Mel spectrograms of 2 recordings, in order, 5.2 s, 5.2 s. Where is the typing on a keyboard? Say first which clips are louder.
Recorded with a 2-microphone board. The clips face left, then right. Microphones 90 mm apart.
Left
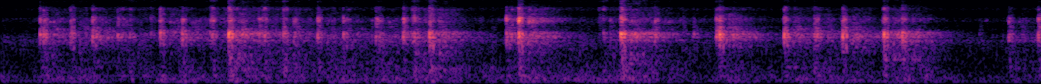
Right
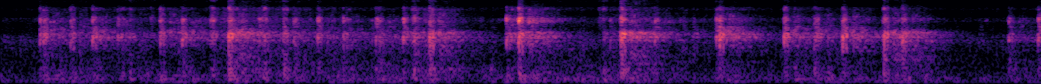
Left 1 dB; 35° right (ahead or behind), 2 m.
